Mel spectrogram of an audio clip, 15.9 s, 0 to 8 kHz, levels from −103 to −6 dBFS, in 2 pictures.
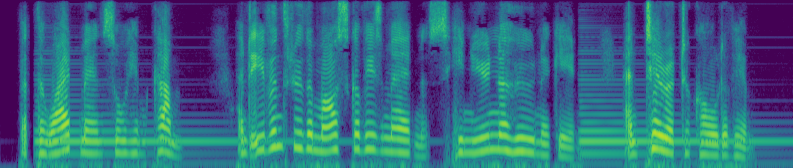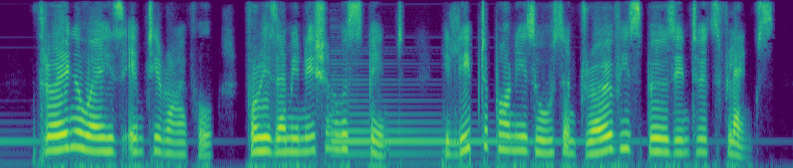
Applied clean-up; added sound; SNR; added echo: none; Acoustic guitar; 16 dB; none.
